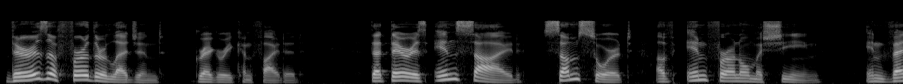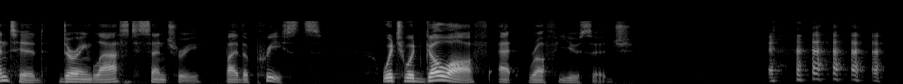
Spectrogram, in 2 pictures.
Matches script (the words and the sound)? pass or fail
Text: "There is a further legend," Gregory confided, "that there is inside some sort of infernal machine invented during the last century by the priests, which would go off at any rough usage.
fail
